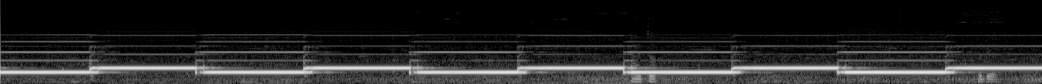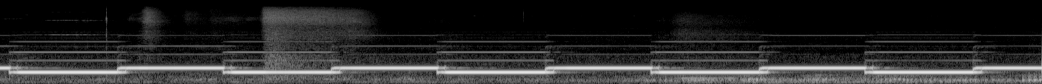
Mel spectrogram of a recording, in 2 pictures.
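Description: Railway level-crossing warning alarm sounding with the barriers down: a loud electronic two-tone hi-lo signal, switching between a higher and a lower pitch about once a second. A brief hiss cuts in about thirteen seconds in, and a low rumble builds near the end.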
